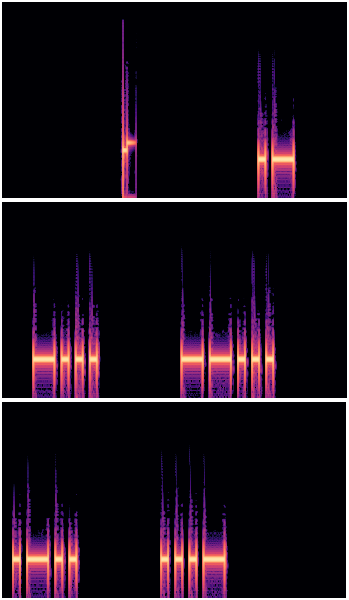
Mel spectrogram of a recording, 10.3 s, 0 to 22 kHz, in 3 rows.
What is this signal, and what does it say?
Morse code, heard as a keyed tone, about 17 wpm, spaced as for 8 wpm, 700 Hz. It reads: AB7LV
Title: USA Call Signs - 4x Character Spacing - 17wpm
